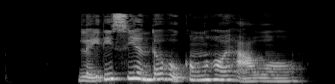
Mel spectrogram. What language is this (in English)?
Cantonese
